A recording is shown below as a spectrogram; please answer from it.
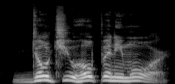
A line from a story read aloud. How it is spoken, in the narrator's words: I growled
